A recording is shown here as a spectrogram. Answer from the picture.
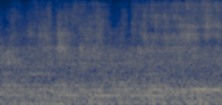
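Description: Steady hiss of rain falling on wet pavement, with a low steady hum underneath.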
